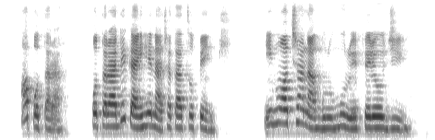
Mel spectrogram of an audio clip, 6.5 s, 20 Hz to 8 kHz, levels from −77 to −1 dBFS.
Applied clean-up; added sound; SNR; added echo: none; none; none; none.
